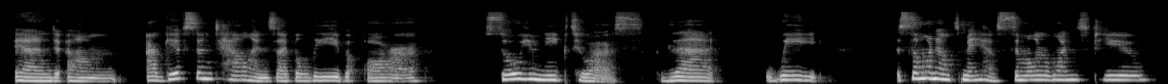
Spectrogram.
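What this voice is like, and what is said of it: New York accent. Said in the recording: “I have a New York accent because I was born in New York”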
